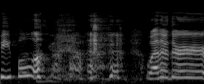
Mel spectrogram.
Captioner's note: audience laughing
